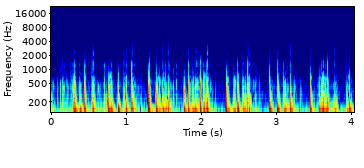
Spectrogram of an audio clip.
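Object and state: Quilted faux leather bag.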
